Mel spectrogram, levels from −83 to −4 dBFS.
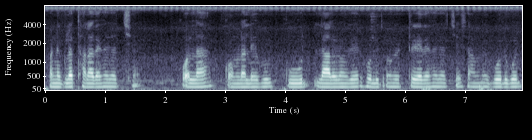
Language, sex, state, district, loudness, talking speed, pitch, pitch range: Bengali, male, West Bengal, Paschim Medinipur, -19 LUFS, 100 wpm, 130 Hz, 125-130 Hz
